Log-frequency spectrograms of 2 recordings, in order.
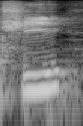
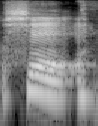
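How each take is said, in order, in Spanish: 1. Se pronuncia como la palabra inglesa. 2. No se pronuncia como la palabra inglesa. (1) "le dije She pensando que era S-H-E de inglés" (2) "se pronuncia She"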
